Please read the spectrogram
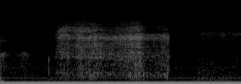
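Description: A person slurping ramen noodles: one airy slurp lasting about a second, starting about half a second in, over a steady low hum.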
